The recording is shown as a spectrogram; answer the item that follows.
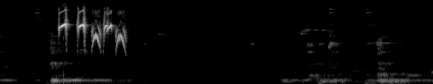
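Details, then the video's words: Cinereous tit singing lively to lure untrained tits into singing along: one short burst of four or five high, sharp whistled notes, then near silence with faint background clicks. "Burung Glatik Gacor Memancing Glatik Bahan Agar Ikutan Gacor Ngeplong"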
